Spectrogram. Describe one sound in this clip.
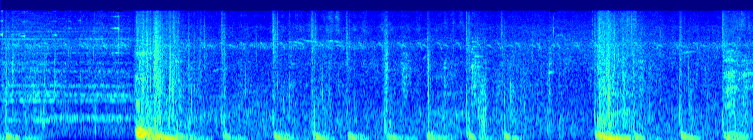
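A heavy thud lands as a figure drops to the ground.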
